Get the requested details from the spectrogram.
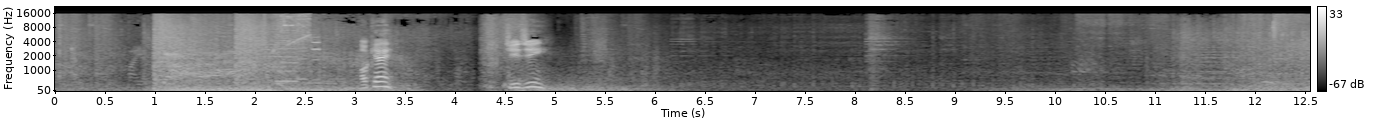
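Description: Gunshots fire rapidly in bursts.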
